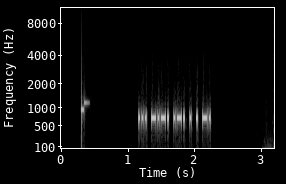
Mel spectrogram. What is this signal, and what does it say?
Morse code, heard as a keyed tone, about 53 wpm, 700 Hz. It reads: SCREEN
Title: Sentences from Top 1000 Words - Review Part 6 - New Word Drill - 50wpm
